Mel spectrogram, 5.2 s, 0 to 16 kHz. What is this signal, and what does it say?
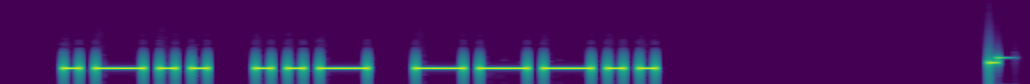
Morse code, heard as a keyed tone, about 15 wpm, 700 Hz. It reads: LU8
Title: Callsign Prefixes for Top 100 DXCC - 15wpm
